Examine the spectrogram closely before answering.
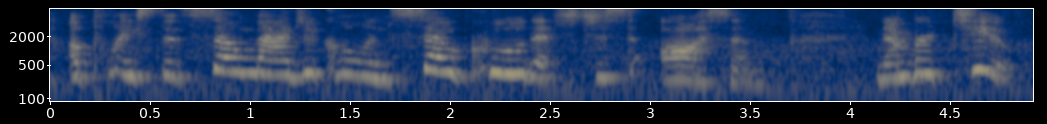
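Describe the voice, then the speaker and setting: A woman with a high voice teaches young children through a storybook read-aloud. She explains things in an encouraging way and addresses the listeners directly, over faint background noise.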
